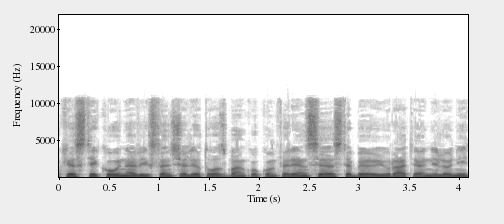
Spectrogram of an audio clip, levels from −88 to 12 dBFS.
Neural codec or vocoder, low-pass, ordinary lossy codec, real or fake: none; 10.8 kHz; AAC, 48 kbps; real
